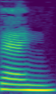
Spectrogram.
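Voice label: "beng3", Cantonese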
